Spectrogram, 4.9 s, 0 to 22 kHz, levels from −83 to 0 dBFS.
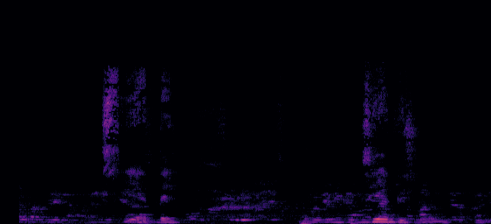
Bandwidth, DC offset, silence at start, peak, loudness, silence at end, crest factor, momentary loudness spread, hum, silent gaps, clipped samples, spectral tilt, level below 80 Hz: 16.5 kHz; under 0.1%; 0.2 s; -28 dBFS; -49 LUFS; 0 s; 22 dB; 20 LU; none; none; under 0.1%; -4 dB/octave; -76 dBFS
